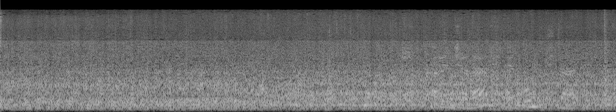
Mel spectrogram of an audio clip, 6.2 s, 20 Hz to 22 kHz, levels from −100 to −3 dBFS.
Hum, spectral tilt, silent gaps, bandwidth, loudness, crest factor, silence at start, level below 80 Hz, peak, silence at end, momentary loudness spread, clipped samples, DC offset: none; -3 dB/octave; none; 15.5 kHz; -32 LUFS; 16 dB; 0 s; -80 dBFS; -16 dBFS; 0 s; 3 LU; under 0.1%; under 0.1%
